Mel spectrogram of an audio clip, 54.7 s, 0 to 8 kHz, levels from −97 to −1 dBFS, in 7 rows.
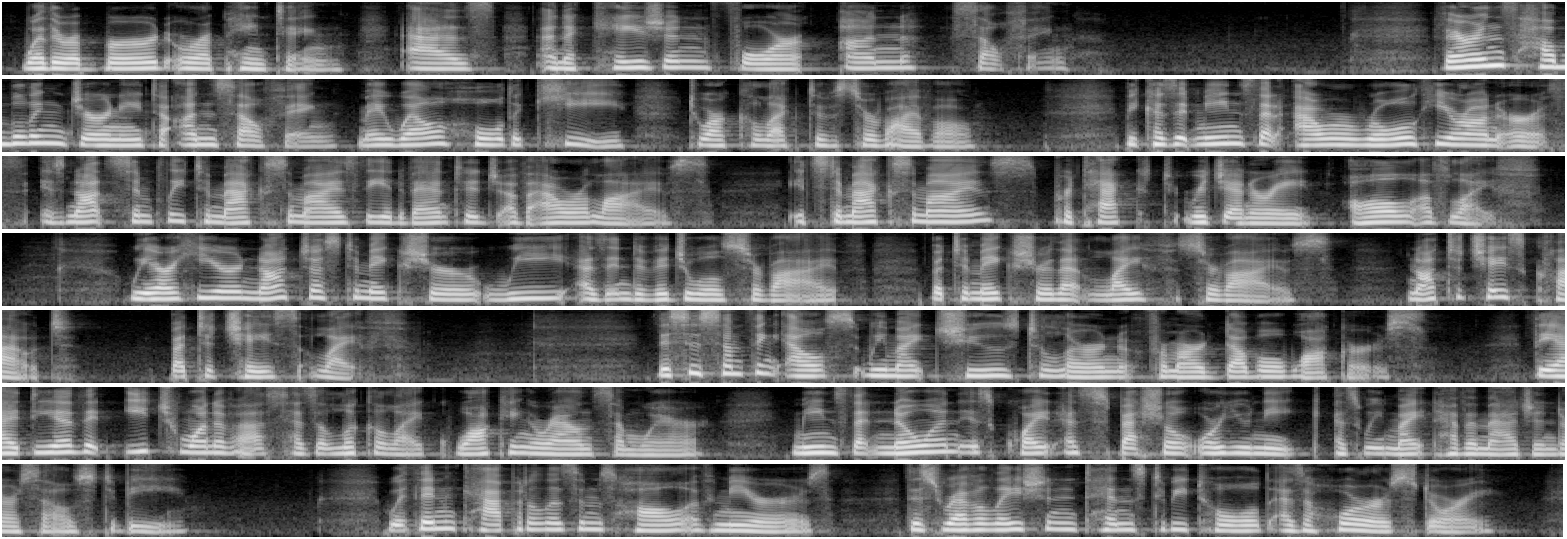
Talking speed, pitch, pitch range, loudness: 150 wpm, 195 Hz, 180-215 Hz, -19 LUFS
